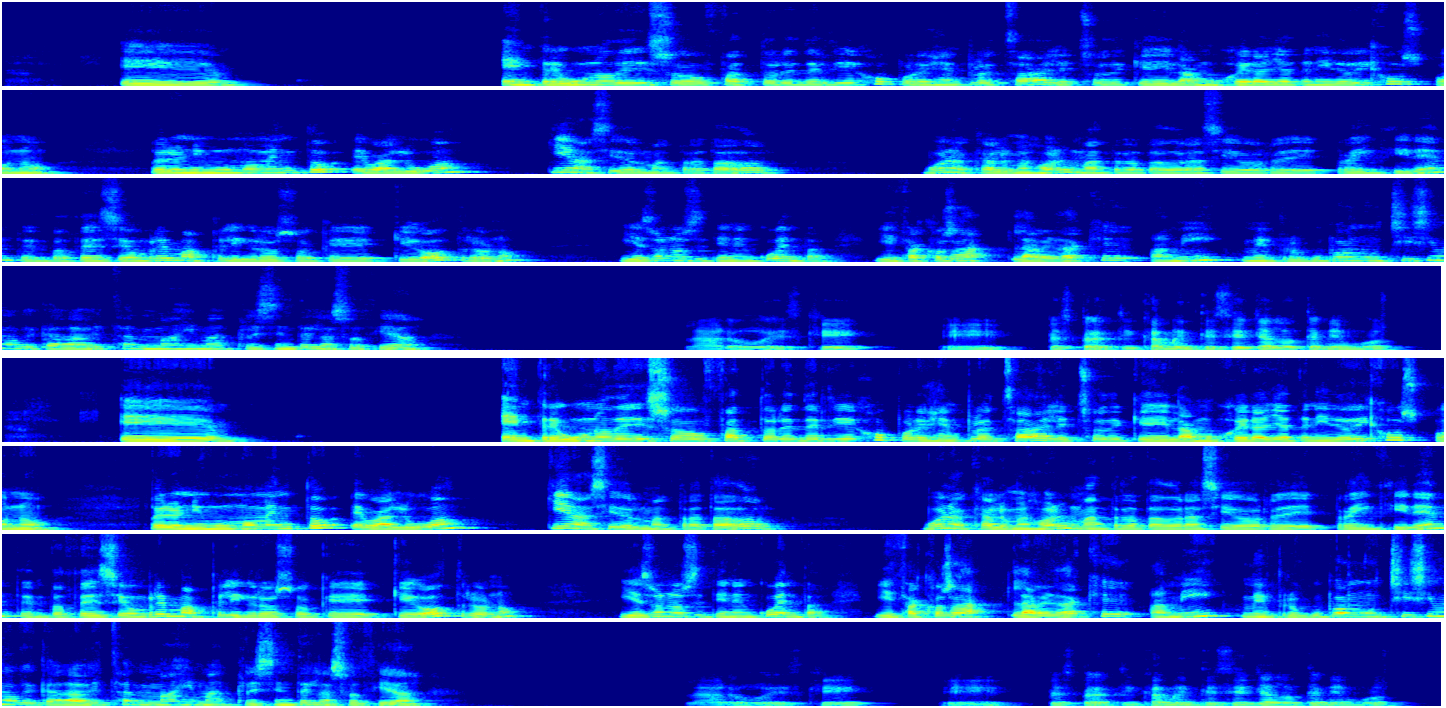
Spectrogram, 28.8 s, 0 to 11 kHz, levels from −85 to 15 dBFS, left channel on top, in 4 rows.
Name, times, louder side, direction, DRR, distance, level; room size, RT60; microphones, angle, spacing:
voice 1, 0.6-1.2 2.5-7.5 8.0-9.5 9.9-11.1 11.8-17.0 17.5-23.7, right 3 dB, 55° right, 0.5 m, -29 dB
voice 2, 25.0-26.0 26.3-28.5, left 3 dB, 75° left, 1.0 m, -37 dB
3.0 x 2.5 x 2.5 m
head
